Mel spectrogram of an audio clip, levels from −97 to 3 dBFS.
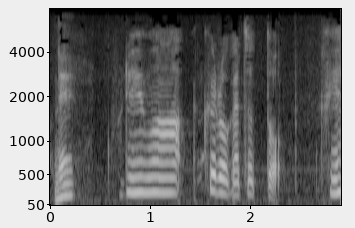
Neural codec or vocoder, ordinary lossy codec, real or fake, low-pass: none; MP3, 32 kbps; real; 7.2 kHz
